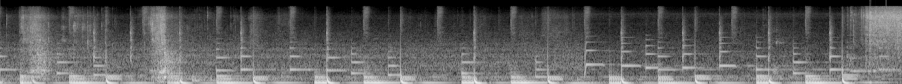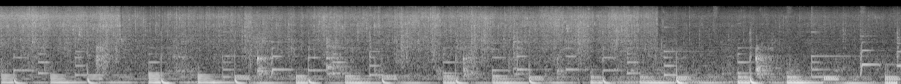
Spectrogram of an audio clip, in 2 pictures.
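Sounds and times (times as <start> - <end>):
onion sizzling in hot oil: 8.5 - 18.0.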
